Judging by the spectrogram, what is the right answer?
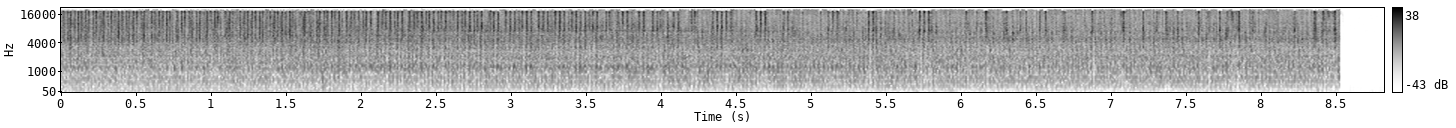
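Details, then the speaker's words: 2011 Chevy Equinox, 2.4 four-cylinder, about 90,000 miles, code P0011, oil full, at idle: a loose, fast, uneven metallic rattle up top. The stretched timing chain, with its top retainer broken off, was slapping the back of the valve cover. "You can see where the slapping noise is coming from because this top retainer for the timing chain is actually broke off. The chain had been slapping the back side of the valve cover."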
